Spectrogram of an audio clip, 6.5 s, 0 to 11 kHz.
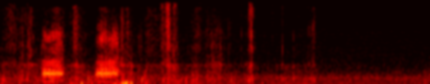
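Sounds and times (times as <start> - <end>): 
lone crow cawing: 0.6 - 2.1.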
